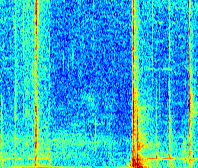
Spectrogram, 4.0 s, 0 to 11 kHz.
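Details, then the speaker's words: BMW 760Li V12, door soft-close latch that sometimes works and sometimes acts up; short motor whir, thunk, then another whir as the door pulls shut, noisy and uneven; owner plans to dismantle, try repair kits or replace it. "là, c'est le soft close. Alors par moment, elle marche, par moment elle se met à déconner, voilà."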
